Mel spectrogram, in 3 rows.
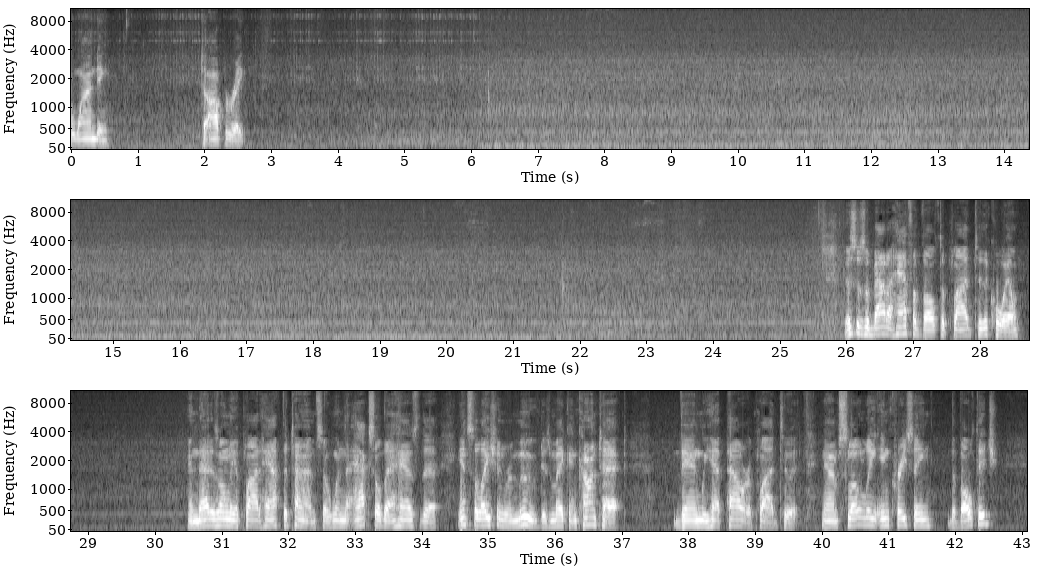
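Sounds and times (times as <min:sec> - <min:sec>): small motor rattling and scraping: 0:00.0 - 0:08.1.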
